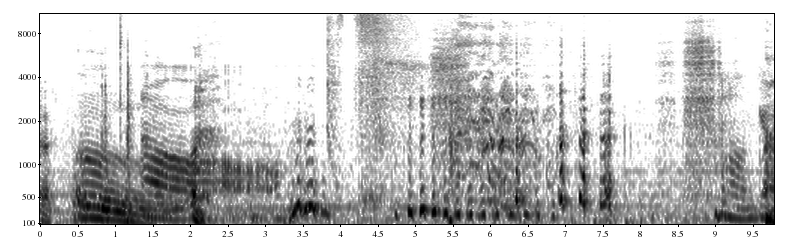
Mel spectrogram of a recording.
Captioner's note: groaning and laughter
